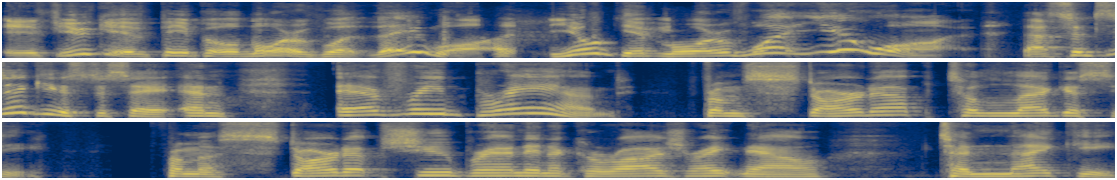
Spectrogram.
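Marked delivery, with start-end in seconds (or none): 0.0-4.7 animated delivery, pitch swinging up and down. Quoting an old saying in his best Zig Ziglar voice. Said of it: "in my best Zig Ziglar voice".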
